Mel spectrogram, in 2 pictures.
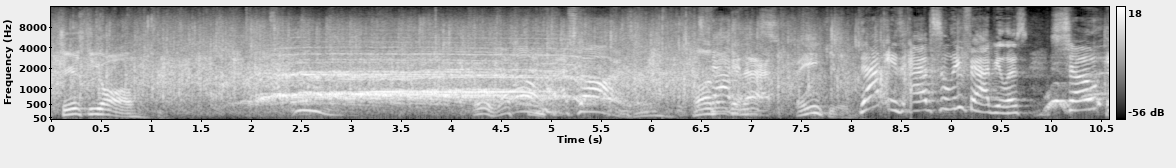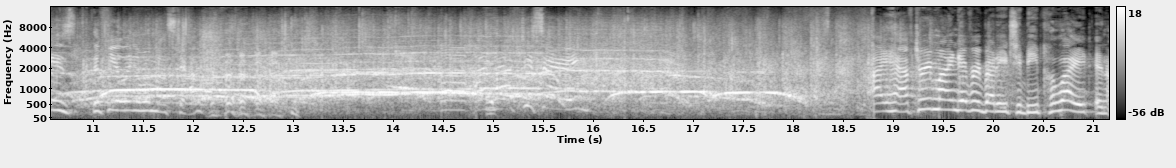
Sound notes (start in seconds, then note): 0.0 audience cheers; 12.2 Paul laughs; 12.4 audience cheers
